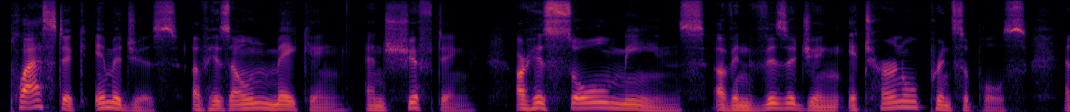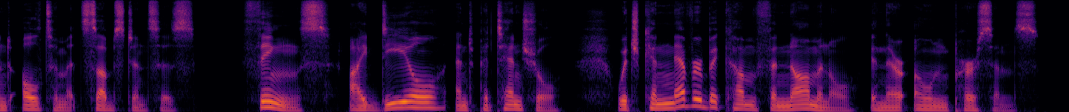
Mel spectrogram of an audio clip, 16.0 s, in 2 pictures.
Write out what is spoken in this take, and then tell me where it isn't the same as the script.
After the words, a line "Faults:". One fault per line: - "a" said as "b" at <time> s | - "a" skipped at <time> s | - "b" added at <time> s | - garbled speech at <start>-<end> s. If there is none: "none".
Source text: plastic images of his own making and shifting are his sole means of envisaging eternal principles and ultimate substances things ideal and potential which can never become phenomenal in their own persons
plastic images of his own making and shifting are his sole means of envisaging eternal principles and ultimate substances things ideal and potential which can never become phenomenal in their own persons
Faults:
none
